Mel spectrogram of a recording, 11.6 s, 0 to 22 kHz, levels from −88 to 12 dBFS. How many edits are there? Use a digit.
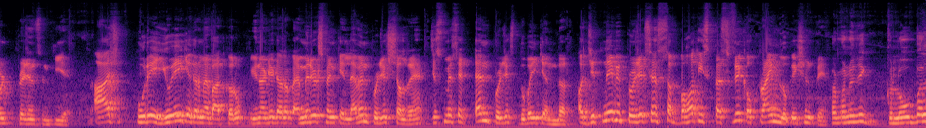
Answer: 1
